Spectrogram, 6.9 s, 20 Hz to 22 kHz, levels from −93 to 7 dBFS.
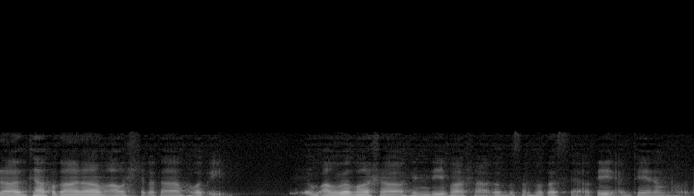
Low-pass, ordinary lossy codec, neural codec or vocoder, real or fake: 7.2 kHz; none; autoencoder, 48 kHz, 32 numbers a frame, DAC-VAE, trained on Japanese speech; fake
